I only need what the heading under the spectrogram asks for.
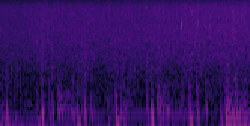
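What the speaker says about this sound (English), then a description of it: "You were right about the damn rain." Rain falls in a video game as a constant, soft wash of noise, with low, dull thumps scattered irregularly through it and no talking.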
